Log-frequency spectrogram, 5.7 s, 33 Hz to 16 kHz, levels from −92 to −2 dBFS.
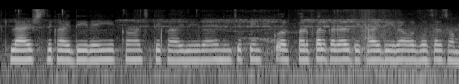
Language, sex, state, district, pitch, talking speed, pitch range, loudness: Hindi, female, Jharkhand, Sahebganj, 200 Hz, 230 wpm, 195-205 Hz, -32 LUFS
